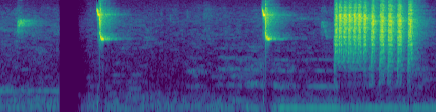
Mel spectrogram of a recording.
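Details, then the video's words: Cucak cungkok, a trained bird praised for its mastered repertoire: two sharp, high, downward-sliding chip notes spaced well apart, then a buzzy, evenly pulsed trill of about a dozen beats lasting nearly a second. "TERMASTER YANG SANGAT BAGUS CUCAK CUNGKO"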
